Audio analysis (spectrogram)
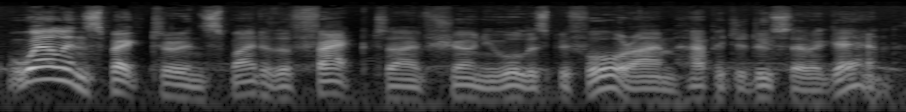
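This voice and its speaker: An actor playing an arrogant, sardonic young country gentleman in a radio drama. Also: low-pitched, wildly swooping pitch, brisk, exaggerated voice. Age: young adult. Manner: smooth talk with barbed sarcasm.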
